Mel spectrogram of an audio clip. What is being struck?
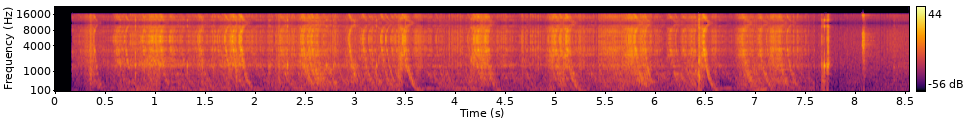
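Metal slinky spring.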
